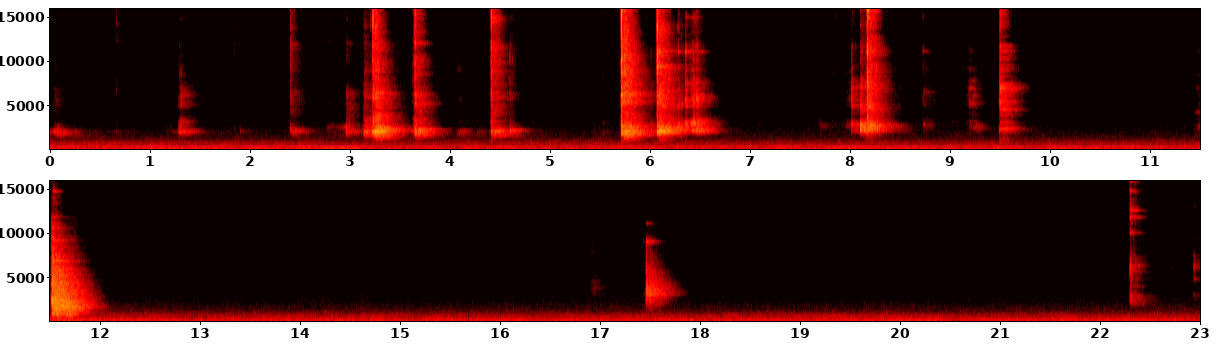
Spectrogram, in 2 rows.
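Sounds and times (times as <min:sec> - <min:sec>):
small metal parts clinking and scraping: 0:05.7 - 0:06.7.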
